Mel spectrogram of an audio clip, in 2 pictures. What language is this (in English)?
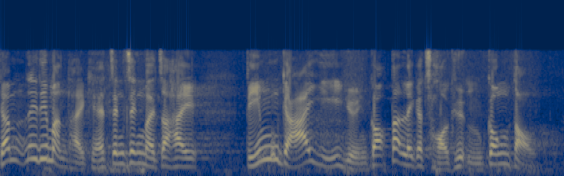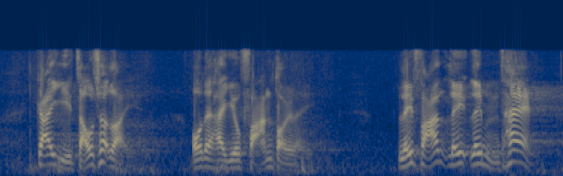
Cantonese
